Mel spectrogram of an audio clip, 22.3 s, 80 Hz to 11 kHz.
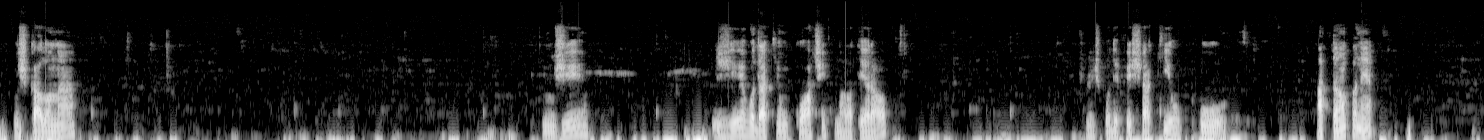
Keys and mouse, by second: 2.4 g, 5.0-6.0 drag, 5.9 g, 6.0 right click, 7.9-9.8 right drag, 8.1 g, 11.2 ctrl+r, 13.4-15.1 right drag, 14.2 g, 15.8-17.7 right drag, 16.1 g.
